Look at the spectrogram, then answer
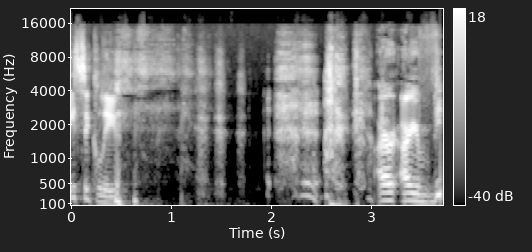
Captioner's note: laughing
